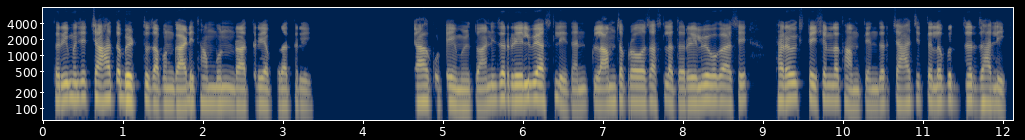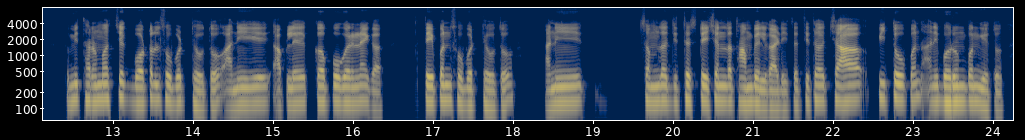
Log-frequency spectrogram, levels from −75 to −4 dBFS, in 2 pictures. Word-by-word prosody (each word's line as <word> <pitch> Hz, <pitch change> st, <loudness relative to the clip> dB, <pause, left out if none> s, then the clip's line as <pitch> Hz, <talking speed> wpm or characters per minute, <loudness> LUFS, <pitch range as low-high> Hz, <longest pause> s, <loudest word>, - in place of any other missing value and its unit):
तरी 145 Hz, +1 st, +3 dB
म्हणजे 155 Hz, +1 st, 0 dB
चहा 155 Hz, -1 st, +5 dB
तर 170 Hz, -, +4 dB
भेटतोच. 145 Hz, -2 st, +2 dB
आपण 125 Hz, 0 st, 0 dB
गाडी 120 Hz, +2 st, +5 dB
थांबवून 130 Hz, -1 st, -3 dB
रात्री 120 Hz, +1 st, +1 dB
अपरात्री. 120 Hz, 0 st, -5 dB, 1.3 s
चहा 135 Hz, 0 st, +4 dB
कुठेही 130 Hz, +2 st, -2 dB
मिळतो 115 Hz, 0 st, -4 dB
आणि 130 Hz, +4 st, -1 dB
जर 155 Hz, +1 st, +1 dB
रेल्वे 145 Hz, +2 st, +5 dB
असली 140 Hz, -3 st, +1 dB
आणि 115 Hz, +1 st, -4 dB
लांबचा 130 Hz, +3 st, +3 dB
प्रवास 130 Hz, 0 st, 0 dB
असला 135 Hz, +1 st, -1 dB
तर 125 Hz, -, -1 dB
रेल्वे 130 Hz, +2 st, +2 dB
बघा 140 Hz, 0 st, +1 dB
असे, 130 Hz, +3 st, -1 dB, 0.4 s
ठराविक 150 Hz, +1 st, +2 dB
स्टेशनला 145 Hz, -1 st, +1 dB
थांबते 115 Hz, -1 st, -3 dB
आणि 120 Hz, 0 st, -6 dB
जर 130 Hz, +1 st, -3 dB
चहाची 130 Hz, +2 st, -2 dB
तलबच 135 Hz, +1 st, -1 dB
जर 140 Hz, -2 st, +1 dB
झाली. 125 Hz, -2 st, -2 dB
तर 125 Hz, +4 st, -18 dB
मी 145 Hz, +1 st, -1 dB
थर्मसची 145 Hz, +2 st, 0 dB
एक 145 Hz, -4 st, -2 dB
बॉटल 130 Hz, +3 st, 0 dB
सोबत 135 Hz, -1 st, -1 dB
ठेवतो 115 Hz, +1 st, -3 dB
आणि 125 Hz, +3 st, 0 dB
आपले 125 Hz, +2 st, +1 dB
कप 135 Hz, -1 st, 0 dB
वगैरे 130 Hz, -1 st, +2 dB
नाही 140 Hz, -1 st, +3 dB
का, 110 Hz, -3 st, -2 dB, 0.6 s
ते 135 Hz, -, +8 dB
पण 145 Hz, -1 st, +2 dB
सोबत 120 Hz, -3 st, -2 dB
ठेवतो 115 Hz, +3 st, -4 dB, 0.4 s
आणि 130 Hz, +4 st, 0 dB, 0.8 s
समजा 140 Hz, 0 st, 0 dB
जिथे 135 Hz, +2 st, -1 dB
स्टेशनला 135 Hz, 0 st, +2 dB
थांबेल 130 Hz, -2 st, +3 dB
गाडी 110 Hz, -1 st, +2 dB
तर -, -, -2 dB
तिथं 140 Hz, +2 st, -1 dB
चहा 140 Hz, +1 st, +8 dB, 0.2 s
पितो 150 Hz, -1 st, +1 dB
पण 150 Hz, +3 st, -3 dB
आणि 135 Hz, -4 st, -3 dB
भरून 135 Hz, 0 st, +2 dB
पण 135 Hz, -1 st, -1 dB
घेतो. 110 Hz, -4 st, -3 dB
130 Hz, 165 wpm, -26 LUFS, 125-140 Hz, 1.3 s, ते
